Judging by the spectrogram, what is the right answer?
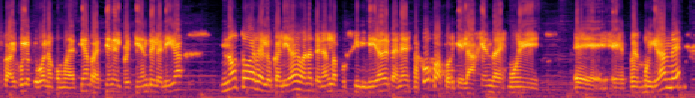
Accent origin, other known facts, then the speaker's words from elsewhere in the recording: Argentina; lo que ha generado este último mundial para nosotros también como argentinos ha sido bastante movilizante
